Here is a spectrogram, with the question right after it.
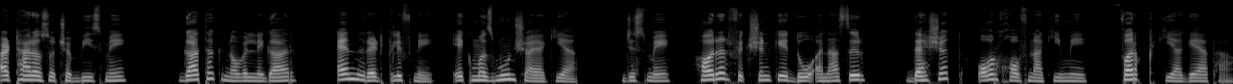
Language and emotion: Urdu, neutral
